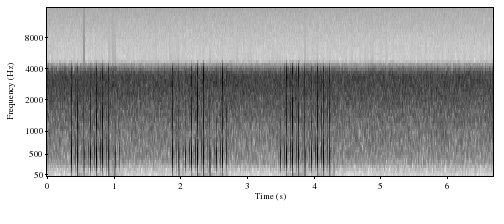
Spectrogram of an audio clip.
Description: Pulse dialling, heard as clicks on a phone line, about 11 pulses a second. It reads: 8 9 9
